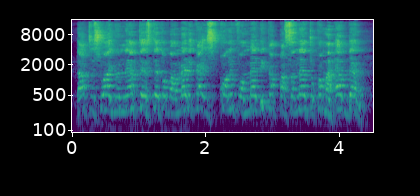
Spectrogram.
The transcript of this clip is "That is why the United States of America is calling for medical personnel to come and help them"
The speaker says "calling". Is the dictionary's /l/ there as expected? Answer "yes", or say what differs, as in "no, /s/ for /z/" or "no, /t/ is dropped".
yes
